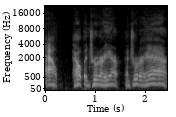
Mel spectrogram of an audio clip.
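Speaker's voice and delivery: very high, shrill, frantic goblin screech. Voicing a dangling goblin who calls for help: goblin screaming for help.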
